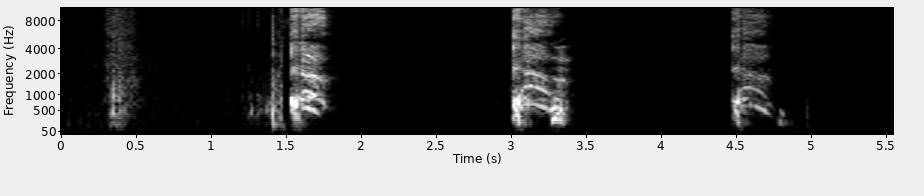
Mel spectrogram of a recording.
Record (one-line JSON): {"three_cough_length": "5.5 s", "three_cough_amplitude": 31878, "three_cough_signal_mean_std_ratio": 0.31, "survey_phase": "beta (2021-08-13 to 2022-03-07)", "age": "45-64", "gender": "Female", "wearing_mask": "No", "symptom_fatigue": true, "symptom_headache": true, "symptom_onset": "13 days", "smoker_status": "Never smoked", "respiratory_condition_asthma": false, "respiratory_condition_other": false, "recruitment_source": "REACT", "submission_delay": "1 day", "covid_test_result": "Negative", "covid_test_method": "RT-qPCR", "influenza_a_test_result": "Unknown/Void", "influenza_b_test_result": "Unknown/Void"}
